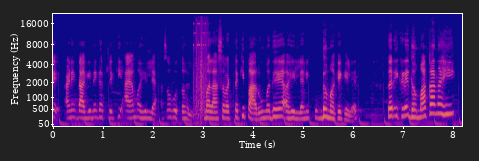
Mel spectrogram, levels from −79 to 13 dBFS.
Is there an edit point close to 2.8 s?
yes; 1 cut; at 2.8 s

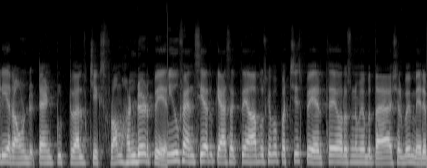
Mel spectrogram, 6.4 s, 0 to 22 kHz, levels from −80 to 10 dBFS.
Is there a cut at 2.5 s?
yes; 1 cut; at 2.5 s

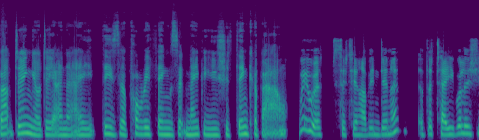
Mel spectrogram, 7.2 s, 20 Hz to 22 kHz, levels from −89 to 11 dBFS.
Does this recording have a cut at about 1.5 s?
no; 1 cut; at 4.4 s

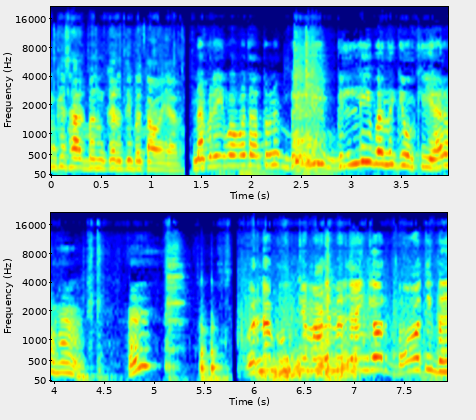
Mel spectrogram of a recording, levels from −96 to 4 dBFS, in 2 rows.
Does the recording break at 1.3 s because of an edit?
yes; 2 cuts; at 1.3 s, 5.8 s

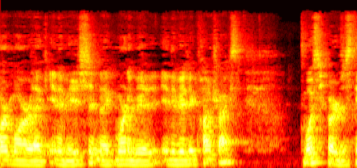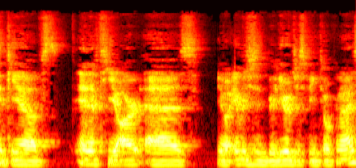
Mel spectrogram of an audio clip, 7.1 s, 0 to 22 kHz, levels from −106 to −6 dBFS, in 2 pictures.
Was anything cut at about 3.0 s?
yes; 1 cut; at 3.0 s

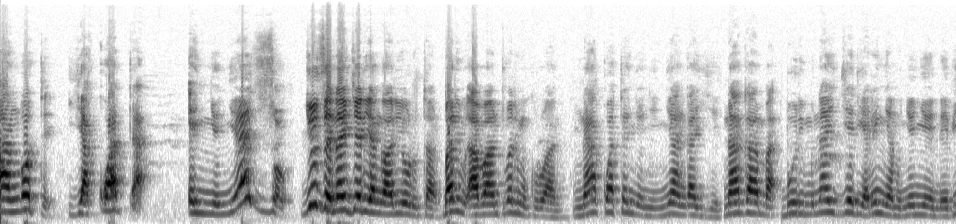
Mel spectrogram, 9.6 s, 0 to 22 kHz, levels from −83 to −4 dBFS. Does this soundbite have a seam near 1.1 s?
no; 5 cuts; at 2.9 s, 4.3 s, 5.7 s, 7.1 s, 7.8 s

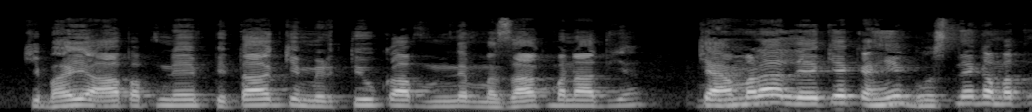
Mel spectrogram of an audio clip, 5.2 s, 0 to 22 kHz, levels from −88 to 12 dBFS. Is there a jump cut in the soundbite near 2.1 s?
no; 1 cut; at 3.3 s

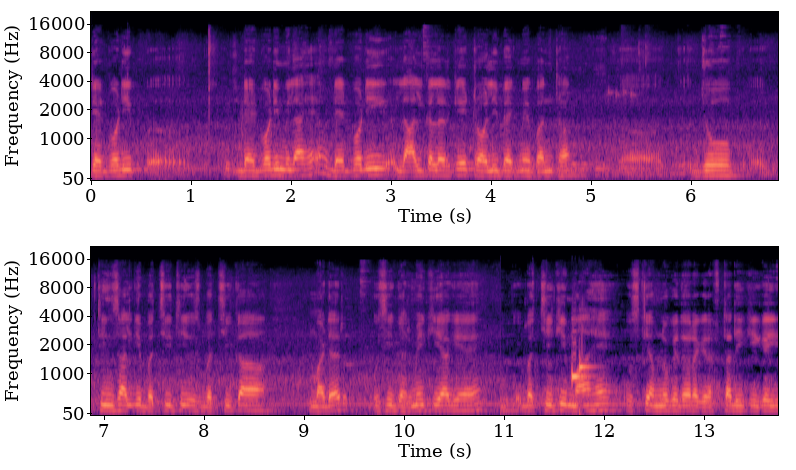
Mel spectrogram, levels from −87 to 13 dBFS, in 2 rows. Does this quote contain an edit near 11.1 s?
yes; 2 cuts; at 5.2 s, 11.1 s

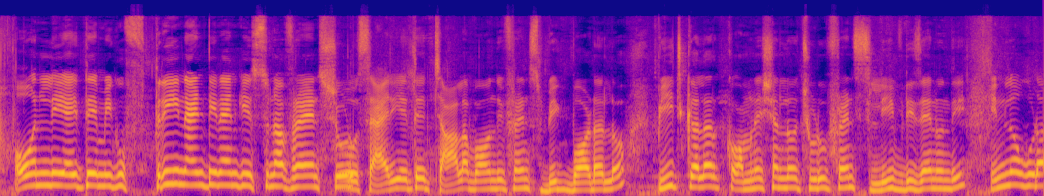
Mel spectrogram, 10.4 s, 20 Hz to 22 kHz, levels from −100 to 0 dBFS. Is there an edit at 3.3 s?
yes; 1 cut; at 3.3 s

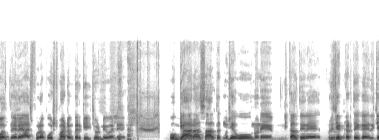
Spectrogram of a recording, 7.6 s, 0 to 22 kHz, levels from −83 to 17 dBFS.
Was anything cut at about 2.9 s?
yes; 1 cut; at 2.9 s

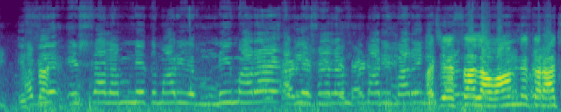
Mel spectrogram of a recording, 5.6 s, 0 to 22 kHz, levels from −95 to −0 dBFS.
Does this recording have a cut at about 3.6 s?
no; 0 cuts

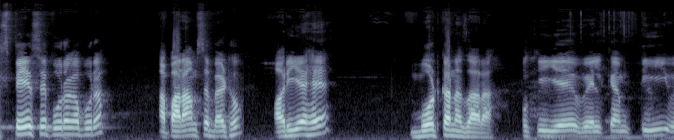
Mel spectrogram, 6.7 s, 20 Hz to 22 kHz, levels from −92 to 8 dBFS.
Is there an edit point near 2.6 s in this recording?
yes; 2 cuts; at 2.6 s, 5.2 s

